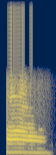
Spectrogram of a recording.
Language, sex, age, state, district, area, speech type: Tamil, male, 18-30, Tamil Nadu, Virudhunagar, rural, conversation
